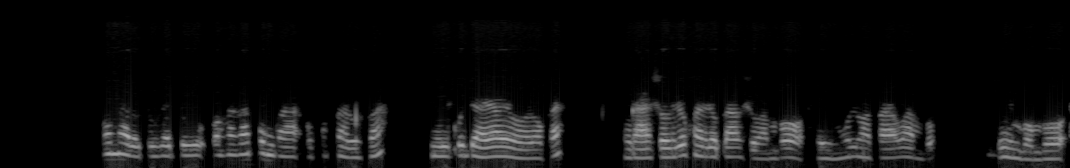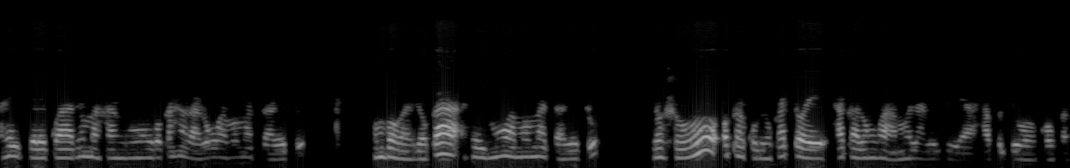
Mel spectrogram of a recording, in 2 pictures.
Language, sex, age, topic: Oshiwambo, female, 25-35, agriculture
